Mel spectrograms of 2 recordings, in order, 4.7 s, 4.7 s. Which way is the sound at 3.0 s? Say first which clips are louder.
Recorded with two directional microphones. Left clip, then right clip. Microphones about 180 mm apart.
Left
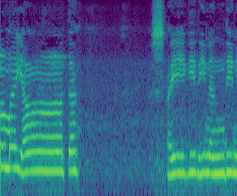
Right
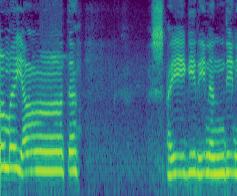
Right 7 dB; 45° right (ahead or behind).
